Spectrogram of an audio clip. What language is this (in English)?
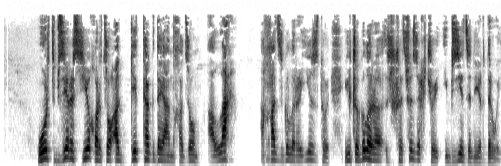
Abkhazian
